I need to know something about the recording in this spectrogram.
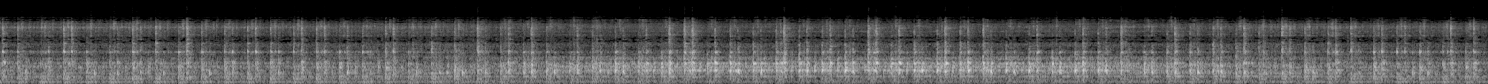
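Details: Millrite MV1 milling machine spindle running with a steady hum and a fast, fairly even rattling tick about twice a second; owner wonders if it indicates a spindle problem, cause unconfirmed.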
